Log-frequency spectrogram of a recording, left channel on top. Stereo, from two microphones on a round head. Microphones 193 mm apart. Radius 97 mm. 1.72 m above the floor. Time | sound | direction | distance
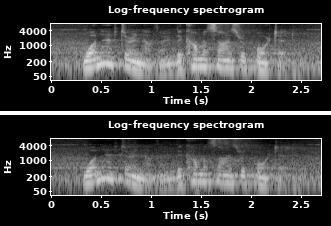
0.3 | a man speaking | 55° left (ahead or behind) | 0.9 m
